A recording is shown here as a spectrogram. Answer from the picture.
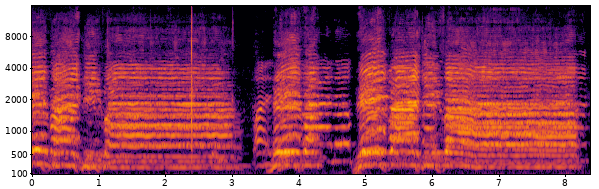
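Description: A group of voices singing unaccompanied, a cappella, in harmony: short sung phrases, twice ending in a long held chord.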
